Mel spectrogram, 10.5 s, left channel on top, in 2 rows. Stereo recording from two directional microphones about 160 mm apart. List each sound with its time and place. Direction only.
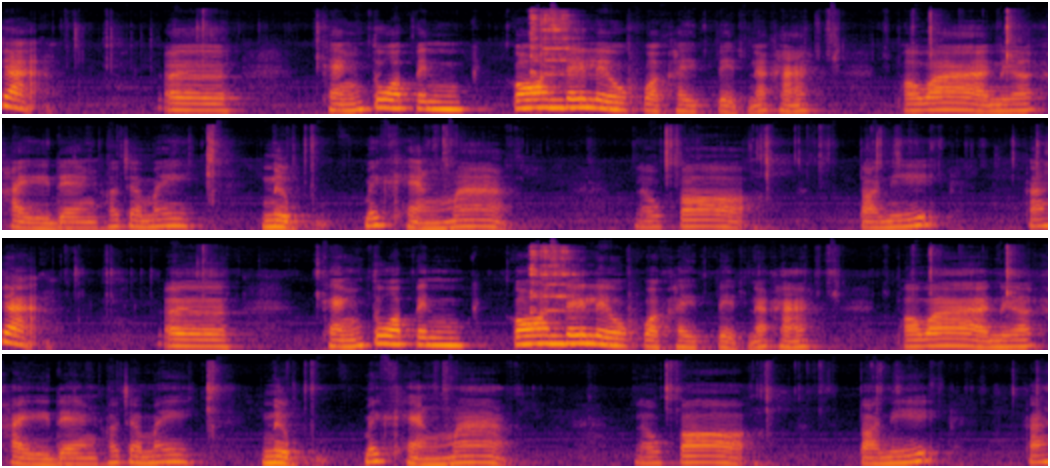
0.0 s speech: 15° right (ahead or behind)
